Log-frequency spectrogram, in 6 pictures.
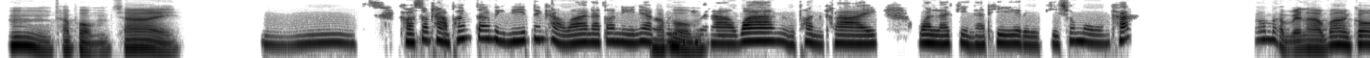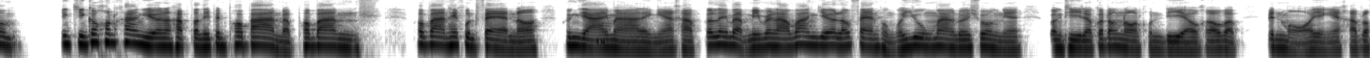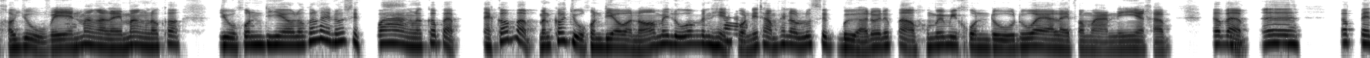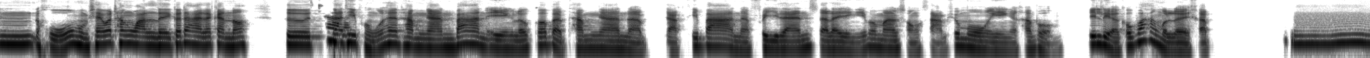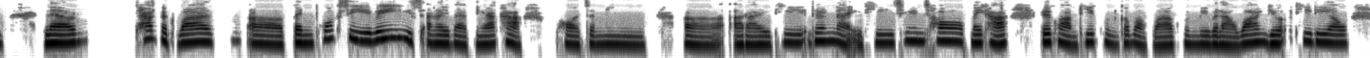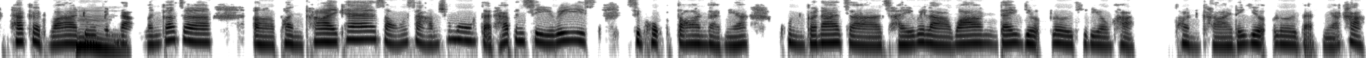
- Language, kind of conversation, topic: Thai, advice, คุณรู้สึกเบื่อและไม่รู้จะเลือกดูหรือฟังอะไรดีใช่ไหม?
- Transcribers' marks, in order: background speech; in English: "Freelance"; other background noise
